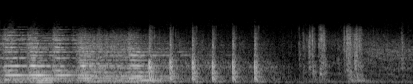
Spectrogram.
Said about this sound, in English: A few weeks later, while you were down playing on the shore, there was a knock at the lighthouse door.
